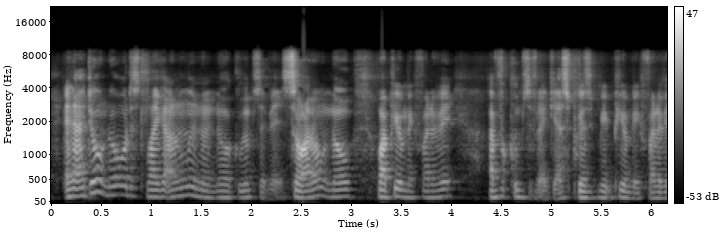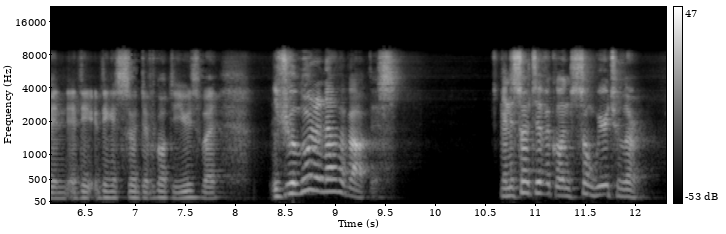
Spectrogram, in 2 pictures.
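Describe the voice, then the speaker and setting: Talking at a very fast pace, a man has a fairly high pitch and a bright, sharp tone. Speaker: vlogger. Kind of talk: casual monologue rant. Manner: stuttering; halting, repetitive.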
